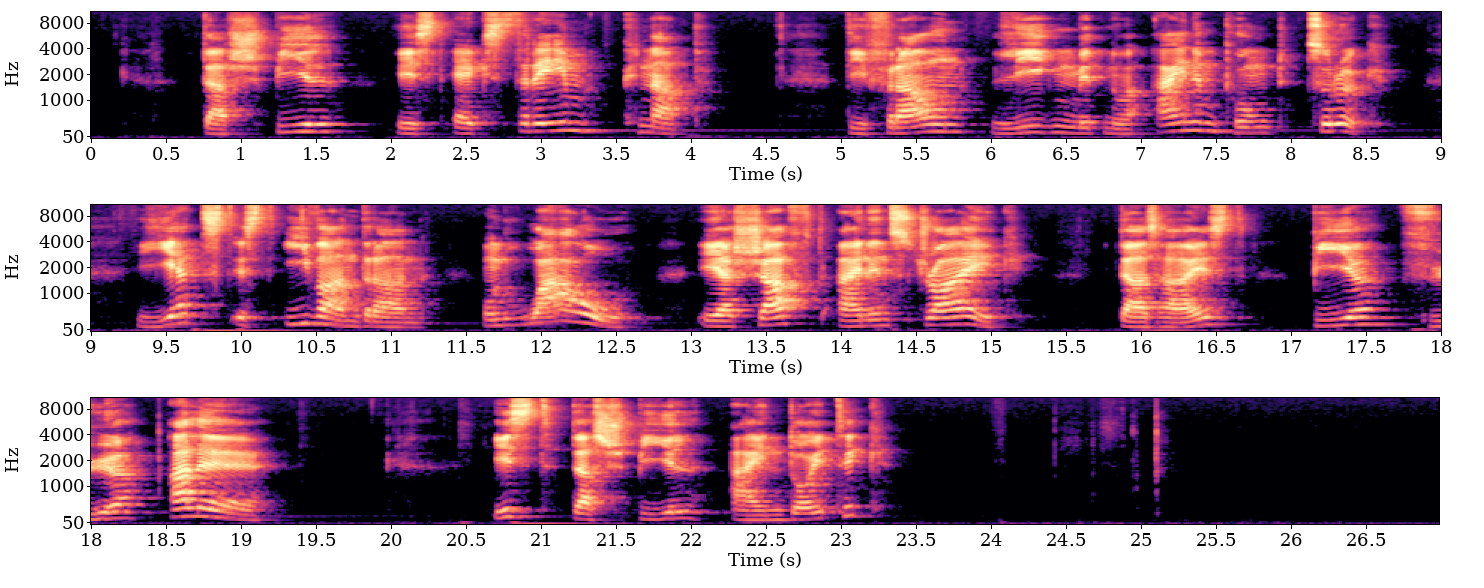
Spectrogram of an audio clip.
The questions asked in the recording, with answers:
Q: Ist das Spiel eindeutig?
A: Nein, es ist nicht eindeutig.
